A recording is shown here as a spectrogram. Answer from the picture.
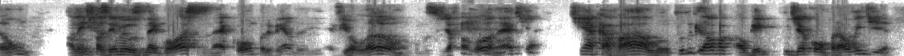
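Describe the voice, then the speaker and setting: The voice moves at a moderate pace. Its loudness swings widely. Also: man. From Rio Grande do Sul, Brazil (Montenegro). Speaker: sales manager. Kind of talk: casual chat.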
